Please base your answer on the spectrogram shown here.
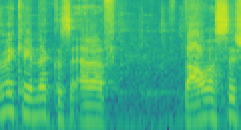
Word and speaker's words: Thalassa: I'm making a necklace out of Thalassa shells. I always mispronounced it as Tahasala shells when I was younger.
